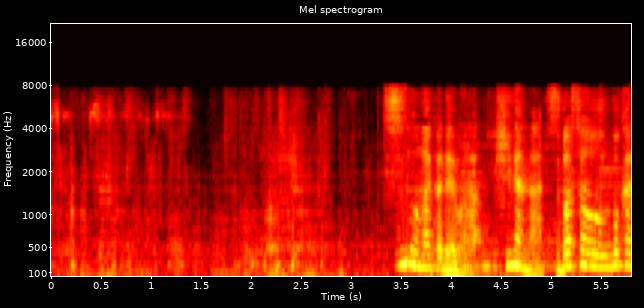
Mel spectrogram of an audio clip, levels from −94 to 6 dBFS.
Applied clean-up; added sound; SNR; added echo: neural separator model SepFormer DNS4.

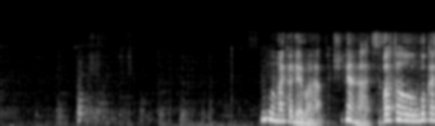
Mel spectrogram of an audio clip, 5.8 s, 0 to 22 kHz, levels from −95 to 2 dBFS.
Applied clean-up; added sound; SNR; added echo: neural mask model DeepFilterNet 3.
